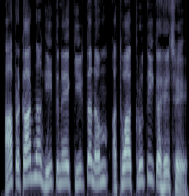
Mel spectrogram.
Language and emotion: Gujarati, neutral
